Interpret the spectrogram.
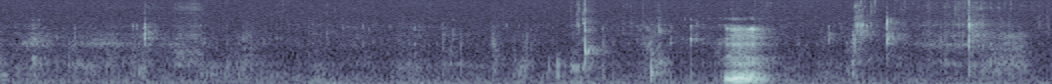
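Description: A man chewing a bite of Philly cheesesteak egg roll with his mouth closed: faint wet chewing and small mouth clicks, with one short vocal sound from him a little past halfway.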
